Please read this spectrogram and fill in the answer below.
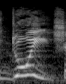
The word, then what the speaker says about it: Deutsch: It's Deutsch. That's how you say it in German. – But D-U-T-C-H.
